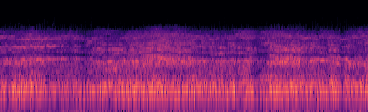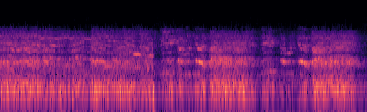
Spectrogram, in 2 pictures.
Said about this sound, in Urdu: نعرہ اول تو ضرورت نہیں، صبر، اول تو نعرے کی ضرورت نہیں، لیکن اگر نعرہ لگانا ہے تو وہ موقع محل سے لگاؤ، کسی طریقے سے لگاؤ، کوئی ادھر سے بولتا ہے کوئی ادھر سے.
